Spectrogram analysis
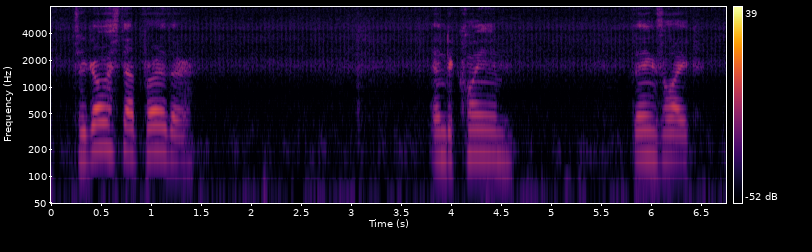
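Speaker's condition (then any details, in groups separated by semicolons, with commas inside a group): Cerebral palsy, spastic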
